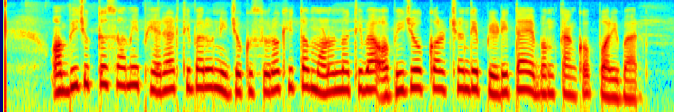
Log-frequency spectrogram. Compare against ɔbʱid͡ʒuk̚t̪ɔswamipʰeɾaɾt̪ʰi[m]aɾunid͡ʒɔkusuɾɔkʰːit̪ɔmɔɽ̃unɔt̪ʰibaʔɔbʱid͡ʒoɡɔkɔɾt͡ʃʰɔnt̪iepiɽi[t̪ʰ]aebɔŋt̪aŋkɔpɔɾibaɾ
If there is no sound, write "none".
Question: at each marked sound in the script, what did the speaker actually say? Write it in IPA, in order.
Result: b, t̪

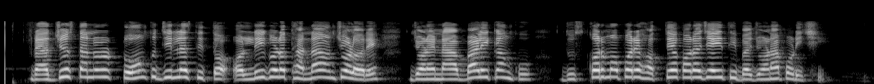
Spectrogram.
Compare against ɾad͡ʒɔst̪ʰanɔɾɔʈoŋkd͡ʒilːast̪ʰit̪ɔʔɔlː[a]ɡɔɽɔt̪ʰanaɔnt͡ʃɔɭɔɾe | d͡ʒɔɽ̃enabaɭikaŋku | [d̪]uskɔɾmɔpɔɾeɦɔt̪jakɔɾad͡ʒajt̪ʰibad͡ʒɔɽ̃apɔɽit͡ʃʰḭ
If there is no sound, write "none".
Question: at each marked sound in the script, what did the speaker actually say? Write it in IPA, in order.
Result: i, d̪

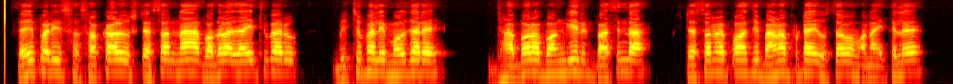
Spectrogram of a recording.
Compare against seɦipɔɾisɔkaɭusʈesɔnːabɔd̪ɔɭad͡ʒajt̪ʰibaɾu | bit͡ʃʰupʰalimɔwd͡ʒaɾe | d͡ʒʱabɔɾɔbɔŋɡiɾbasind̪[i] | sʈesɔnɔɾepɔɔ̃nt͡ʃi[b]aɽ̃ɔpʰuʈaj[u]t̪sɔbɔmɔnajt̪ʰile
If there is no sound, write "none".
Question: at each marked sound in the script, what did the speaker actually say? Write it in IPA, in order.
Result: a, b, u

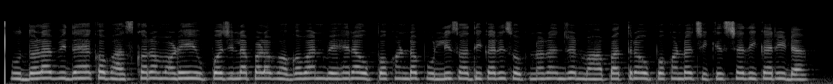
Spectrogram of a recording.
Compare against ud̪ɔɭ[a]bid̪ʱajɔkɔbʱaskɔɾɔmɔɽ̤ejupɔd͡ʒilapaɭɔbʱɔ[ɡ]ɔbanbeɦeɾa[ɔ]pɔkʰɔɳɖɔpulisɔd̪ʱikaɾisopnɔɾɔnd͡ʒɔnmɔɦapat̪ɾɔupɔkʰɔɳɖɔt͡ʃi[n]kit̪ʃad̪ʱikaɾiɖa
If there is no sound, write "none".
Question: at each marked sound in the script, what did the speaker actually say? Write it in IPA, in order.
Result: a, ɡ, u, none

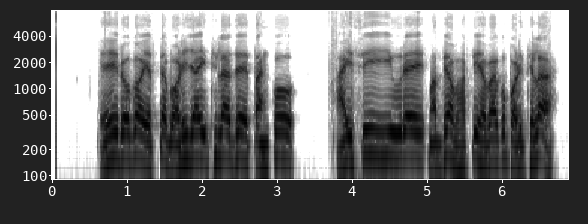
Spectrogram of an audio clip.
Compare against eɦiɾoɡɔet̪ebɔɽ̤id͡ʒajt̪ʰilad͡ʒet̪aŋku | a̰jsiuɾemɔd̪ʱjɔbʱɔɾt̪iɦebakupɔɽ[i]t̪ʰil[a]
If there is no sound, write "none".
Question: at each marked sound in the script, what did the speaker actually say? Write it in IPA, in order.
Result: i, a

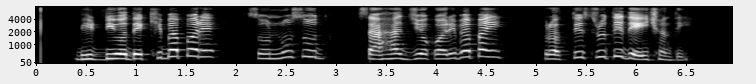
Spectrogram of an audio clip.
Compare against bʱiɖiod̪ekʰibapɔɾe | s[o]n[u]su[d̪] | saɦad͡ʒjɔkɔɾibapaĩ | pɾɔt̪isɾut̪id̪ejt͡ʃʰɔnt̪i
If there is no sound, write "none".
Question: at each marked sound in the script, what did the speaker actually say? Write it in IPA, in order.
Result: o, u, d̪

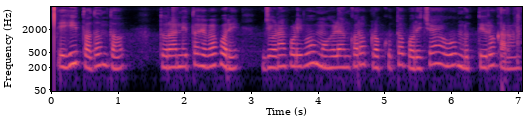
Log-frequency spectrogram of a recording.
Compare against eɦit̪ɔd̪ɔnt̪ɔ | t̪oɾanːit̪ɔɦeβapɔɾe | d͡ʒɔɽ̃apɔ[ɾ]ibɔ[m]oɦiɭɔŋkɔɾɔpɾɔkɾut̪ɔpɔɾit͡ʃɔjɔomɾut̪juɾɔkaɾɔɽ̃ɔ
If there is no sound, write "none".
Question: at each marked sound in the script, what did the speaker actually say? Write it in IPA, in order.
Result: ɽ, m

